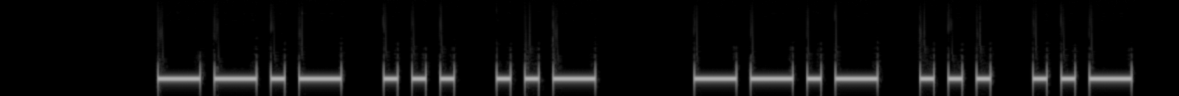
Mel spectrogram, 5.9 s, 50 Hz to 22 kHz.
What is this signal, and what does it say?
Morse code, heard as a keyed tone, about 17 wpm, 700 Hz. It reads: QSU QSU
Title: Q-Codes Repeated 3x 17wpm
